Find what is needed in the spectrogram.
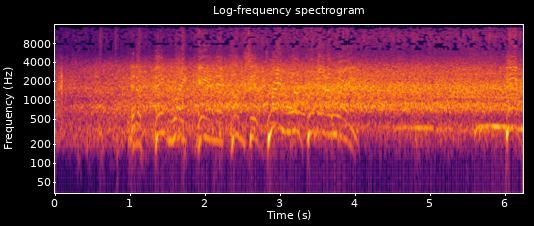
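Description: Boxing arena crowd erupting in a loud cheer at a knockout, building over the first second and holding, with many excited individual shouts rising above the roar and one long held shout near the end.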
